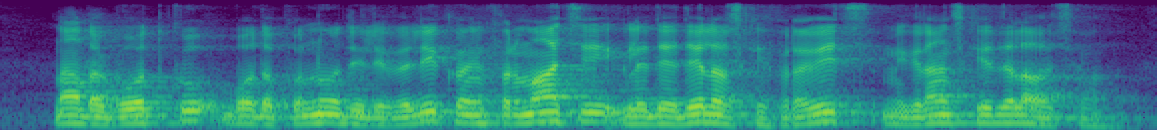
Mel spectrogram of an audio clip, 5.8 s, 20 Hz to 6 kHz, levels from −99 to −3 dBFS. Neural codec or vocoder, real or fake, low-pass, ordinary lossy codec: none; real; 5.4 kHz; none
